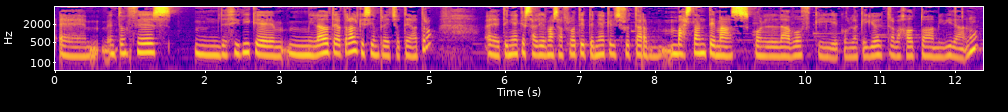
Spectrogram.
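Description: Expressive woman opera singer, interviewed. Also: fairly low pitch, moderate pace, faint music behind. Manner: expressive, animated storyteller with laughs. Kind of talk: interview conversation.

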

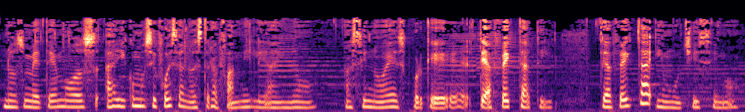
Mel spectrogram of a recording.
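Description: A woman's voice: medium pitch, fairly even intonation, moderate pace, warm tone, breathy edge, soft background music. A Latin American woman in her forties, a domestic worker, telling her story in an interview, reflective and full of restarts. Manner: reflective, many restarts and fillers. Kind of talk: conversational interview.

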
